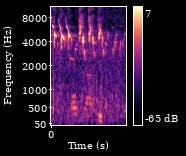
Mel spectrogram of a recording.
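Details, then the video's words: Grey-headed goldfinch singing in Tajikistan: a brief burst of high twittering notes, quick chirps and short slurred whistles packed close together. "singing Gray headed Goldfinch"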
